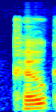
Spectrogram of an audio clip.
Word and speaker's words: Koch: and I have three names of authors Coke I hope I'm pronouncing that correctly uh Hannah cherry and Cameron Hines so my name is cook and I'll be presenting with uh Hannah Cherry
